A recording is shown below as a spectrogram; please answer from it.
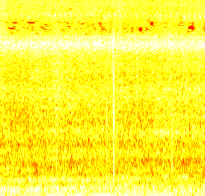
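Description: Wind buffeting a handheld camera's microphone: a steady, fluttering low rumble with a faint hiss.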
